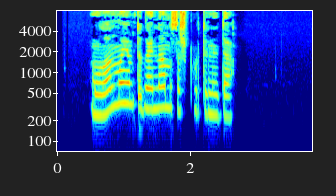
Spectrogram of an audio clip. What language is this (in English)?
Mari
